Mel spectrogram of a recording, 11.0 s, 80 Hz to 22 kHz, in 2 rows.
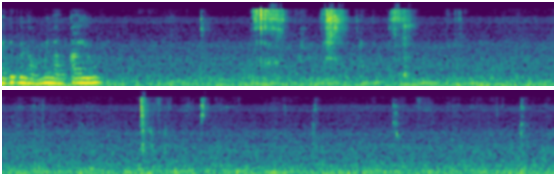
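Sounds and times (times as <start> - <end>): low steady hum: 0.0 - 11.0
eating crunches: 2.5 - 4.7, 6.9 - 7.7.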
